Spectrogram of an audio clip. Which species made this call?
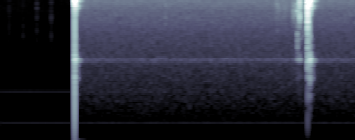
Leptophyes laticauda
